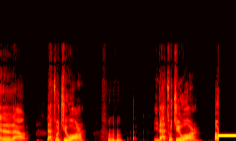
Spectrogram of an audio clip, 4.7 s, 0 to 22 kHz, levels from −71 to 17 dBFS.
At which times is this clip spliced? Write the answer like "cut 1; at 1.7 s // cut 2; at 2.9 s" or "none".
none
